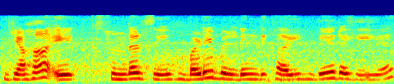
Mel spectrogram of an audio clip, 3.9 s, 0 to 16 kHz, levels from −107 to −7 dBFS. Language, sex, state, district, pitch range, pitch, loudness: Hindi, female, Haryana, Charkhi Dadri, 220-250 Hz, 230 Hz, -14 LUFS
